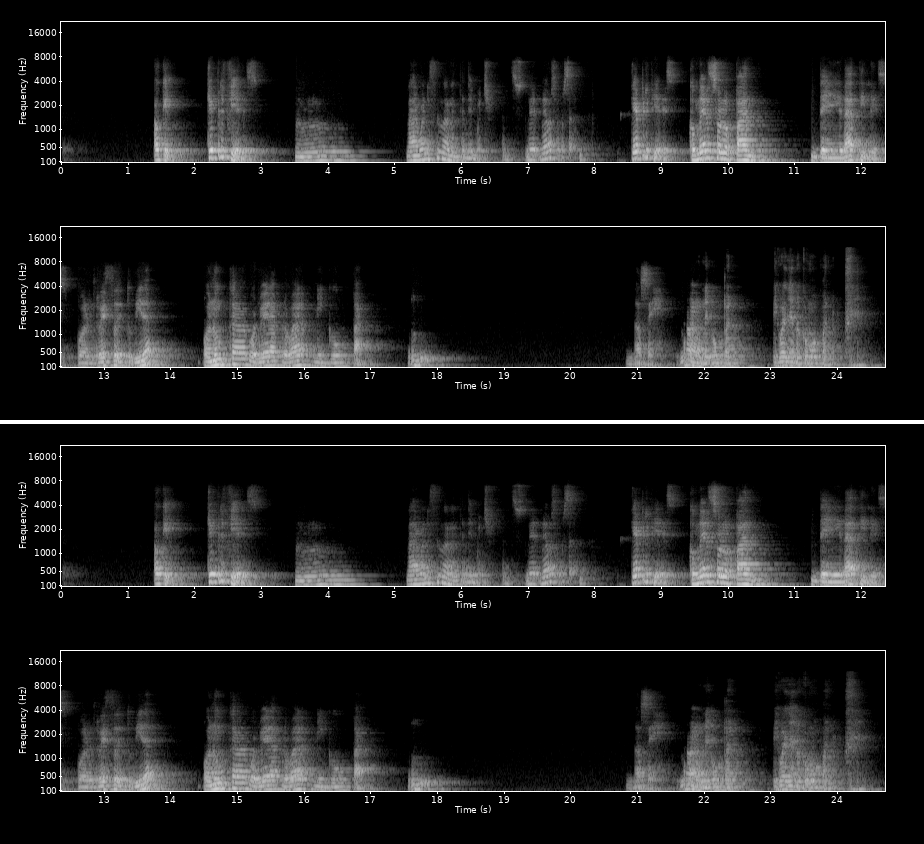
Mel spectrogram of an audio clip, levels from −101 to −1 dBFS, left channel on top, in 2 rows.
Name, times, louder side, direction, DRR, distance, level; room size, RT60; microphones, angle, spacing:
voice 1, 1.4-1.7 2.2-2.9 3.5-4.4 5.2-6.3 6.6-7.7 8.6-10.5 11.2-12.3 12.6-13.8 14.5-16.9 21.0-21.3, left 2 dB, 25° left, 3 dB, 0.5 m, -30 dB
voice 2, 17.6-17.9 20.8-21.3 21.6-22.5 23.0-24.3, left 1 dB, 85° left, 1 dB, 1.5 m, -35 dB
9.3 x 6.8 x 2.6 m, 0.88 s
head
